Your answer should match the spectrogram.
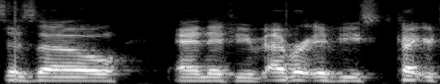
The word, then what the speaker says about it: CISO: The I in information is short, so it should be CISO instead of CISO. I'm pretty convinced if you cut your teeth in federal government land, it's CISO, and if you cut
